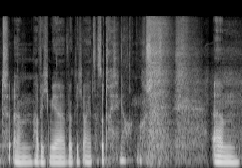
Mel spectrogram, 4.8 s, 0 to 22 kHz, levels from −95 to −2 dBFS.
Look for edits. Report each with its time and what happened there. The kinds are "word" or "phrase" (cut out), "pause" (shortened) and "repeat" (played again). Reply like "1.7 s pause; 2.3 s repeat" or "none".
none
